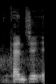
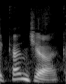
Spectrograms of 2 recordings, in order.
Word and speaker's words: Kanji: Kanji, yeah. – Kanji, now I said it right. What did I say? Kanja? Kanja? – Kanja, I don't know.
